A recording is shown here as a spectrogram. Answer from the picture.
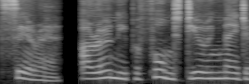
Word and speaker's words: tirere: These stick dances or 'tirere' (pronounced seerere) are only performed during major festivals.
